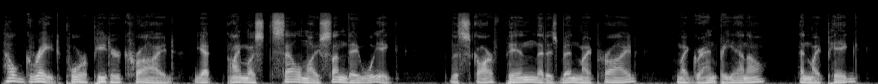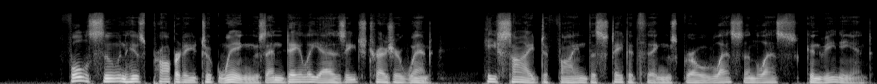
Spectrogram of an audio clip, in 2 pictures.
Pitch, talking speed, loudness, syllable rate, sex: 100 Hz, 170 wpm, -19 LUFS, 4.3 syllables/s, male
